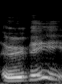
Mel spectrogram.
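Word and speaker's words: OOBY: pronouncation pronoun oh pronunciation it's Ubie OB um it's four O's and our by y so it's out of our own backyards oh all right cool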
